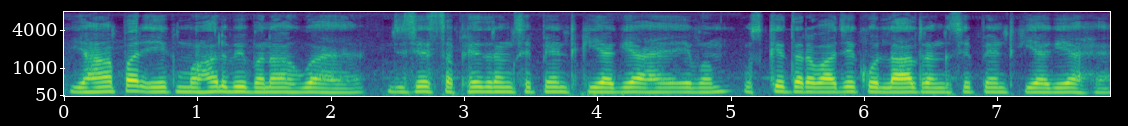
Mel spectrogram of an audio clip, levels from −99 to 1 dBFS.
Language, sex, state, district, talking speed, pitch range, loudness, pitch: Hindi, male, Jharkhand, Deoghar, 205 wpm, 155-170 Hz, -15 LUFS, 160 Hz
